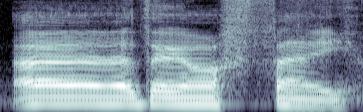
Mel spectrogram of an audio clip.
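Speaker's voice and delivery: normal talking voice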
